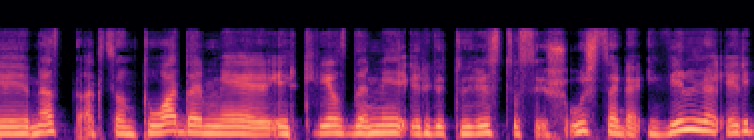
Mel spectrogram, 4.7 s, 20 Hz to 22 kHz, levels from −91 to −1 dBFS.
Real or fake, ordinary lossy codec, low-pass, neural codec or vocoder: fake; MP3, 64 kbps; 9.9 kHz; codec, 32 kHz, 1.9 kbps, SNAC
